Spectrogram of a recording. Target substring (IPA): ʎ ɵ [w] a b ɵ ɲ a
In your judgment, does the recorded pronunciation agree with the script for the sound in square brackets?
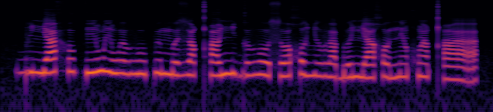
no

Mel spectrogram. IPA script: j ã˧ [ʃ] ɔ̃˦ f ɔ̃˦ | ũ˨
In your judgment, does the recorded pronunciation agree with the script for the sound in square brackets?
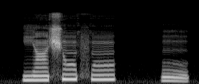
yes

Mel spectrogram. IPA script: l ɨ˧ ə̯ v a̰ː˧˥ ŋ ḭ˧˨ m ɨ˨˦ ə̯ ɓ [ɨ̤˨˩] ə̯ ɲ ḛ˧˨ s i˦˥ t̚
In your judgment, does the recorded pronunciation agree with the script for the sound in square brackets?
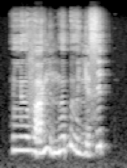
yes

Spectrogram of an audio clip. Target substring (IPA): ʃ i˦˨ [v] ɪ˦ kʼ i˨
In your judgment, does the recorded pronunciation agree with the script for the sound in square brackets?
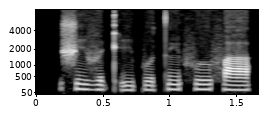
yes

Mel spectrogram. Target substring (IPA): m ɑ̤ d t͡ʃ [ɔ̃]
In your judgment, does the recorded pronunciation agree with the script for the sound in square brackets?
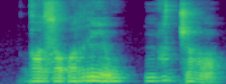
no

